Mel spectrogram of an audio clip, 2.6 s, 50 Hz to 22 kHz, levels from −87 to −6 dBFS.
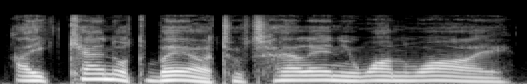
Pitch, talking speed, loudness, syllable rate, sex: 170 Hz, 180 wpm, -15 LUFS, 4.7 syllables/s, male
